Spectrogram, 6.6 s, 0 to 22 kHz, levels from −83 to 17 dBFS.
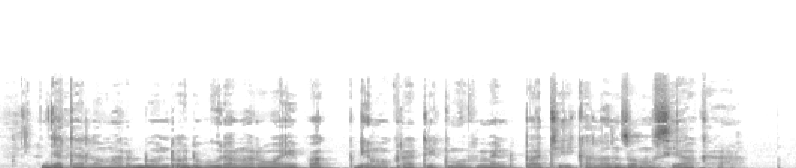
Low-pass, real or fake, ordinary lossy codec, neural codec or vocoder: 19.8 kHz; real; AAC, 32 kbps; none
